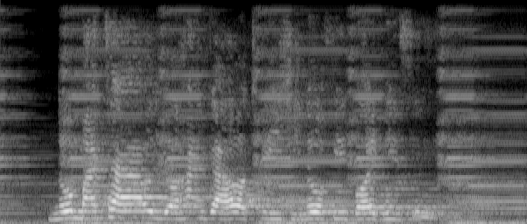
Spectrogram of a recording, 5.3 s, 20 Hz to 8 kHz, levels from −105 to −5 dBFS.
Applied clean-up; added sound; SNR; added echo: none; Alarm; 15 dB; reverberation time 1.9 s.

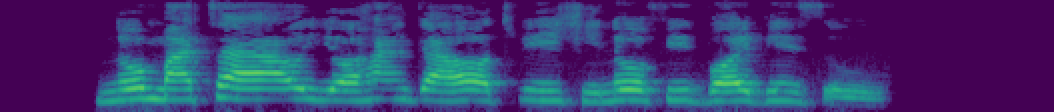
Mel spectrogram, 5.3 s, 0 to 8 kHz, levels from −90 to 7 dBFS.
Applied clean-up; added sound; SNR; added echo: none; none; none; none.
